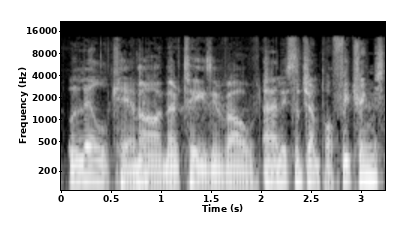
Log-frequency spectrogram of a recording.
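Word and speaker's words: Lil' Kim: Now, Steve, I see there it's a track by Little Kim. But how are you pronouncing it? I'm pronouncing that correctly. Lil Kim.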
